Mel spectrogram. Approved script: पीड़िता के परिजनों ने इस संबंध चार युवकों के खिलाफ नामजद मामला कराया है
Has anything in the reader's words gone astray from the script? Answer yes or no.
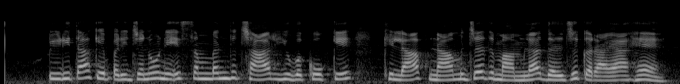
yes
